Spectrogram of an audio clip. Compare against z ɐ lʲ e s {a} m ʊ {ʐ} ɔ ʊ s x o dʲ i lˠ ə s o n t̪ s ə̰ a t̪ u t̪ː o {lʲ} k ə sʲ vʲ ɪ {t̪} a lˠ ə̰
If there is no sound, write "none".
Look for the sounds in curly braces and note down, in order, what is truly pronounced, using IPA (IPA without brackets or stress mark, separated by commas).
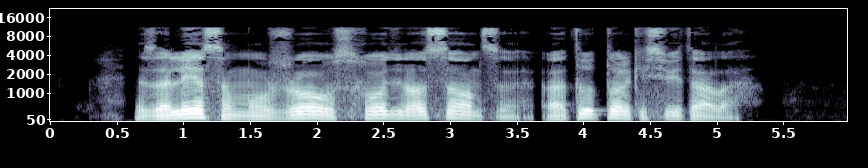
ə, ʐ, lʲ, t̪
